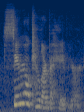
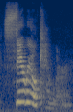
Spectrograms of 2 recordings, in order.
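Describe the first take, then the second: First: Said in the usual way. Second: "Serial killer." higher and louder, stress on "Serial"; emphatic repeat. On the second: Real, not acted. Narrator repeating her verdict on West, emphatic and higher.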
